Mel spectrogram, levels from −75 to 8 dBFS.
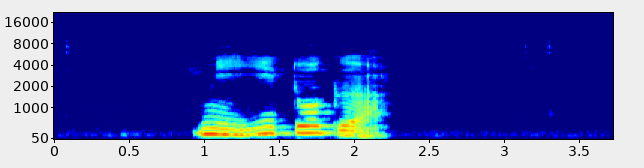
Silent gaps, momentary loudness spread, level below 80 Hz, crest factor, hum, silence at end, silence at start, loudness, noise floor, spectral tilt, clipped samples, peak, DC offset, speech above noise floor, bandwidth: none; 13 LU; -64 dBFS; 16 dB; none; 1.5 s; 0.95 s; -16 LUFS; -68 dBFS; -10 dB/octave; under 0.1%; -2 dBFS; under 0.1%; 53 dB; 5.6 kHz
